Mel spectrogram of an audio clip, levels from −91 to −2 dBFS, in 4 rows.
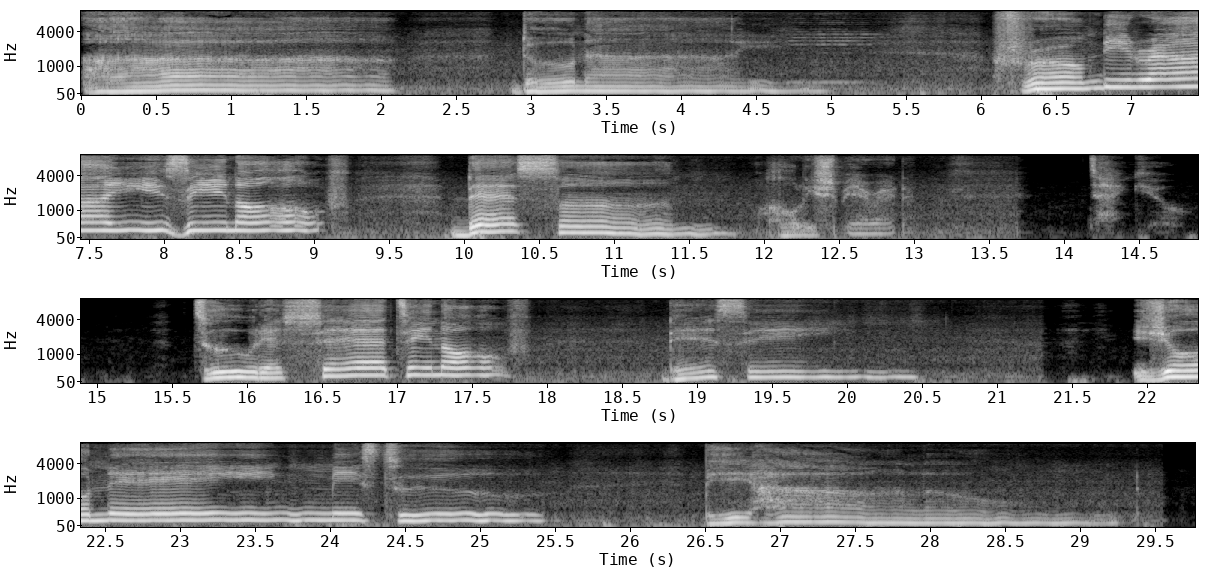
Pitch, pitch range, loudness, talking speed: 145 Hz, 120-185 Hz, -18 LUFS, 50 wpm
